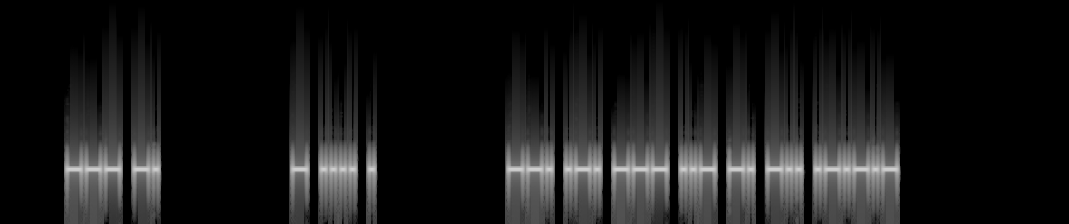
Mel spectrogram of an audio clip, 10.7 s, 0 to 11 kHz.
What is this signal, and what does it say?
Morse code, heard as a keyed tone, about 25 wpm, 700 Hz. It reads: ON THE GROUND.
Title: 4x Word-Spacing - Sentences from Top 500 Words - 25wpm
